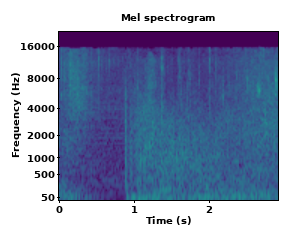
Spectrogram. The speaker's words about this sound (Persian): این دیگه چیه؟ اون آتش فشان بود. یه آتش فشان؟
